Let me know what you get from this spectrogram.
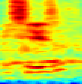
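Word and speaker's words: Nicieza: Vicieza?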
